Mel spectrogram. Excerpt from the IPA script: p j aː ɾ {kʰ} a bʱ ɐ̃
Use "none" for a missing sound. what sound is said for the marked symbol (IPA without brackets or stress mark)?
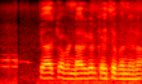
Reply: k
